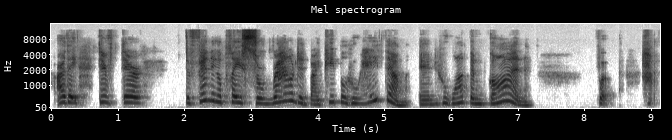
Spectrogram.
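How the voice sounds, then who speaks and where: A woman hosting a podcast interview, asking searching questions with halting restarts. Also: mid-range voice, breathy edge. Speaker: podcast host. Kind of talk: casual interview talk.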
